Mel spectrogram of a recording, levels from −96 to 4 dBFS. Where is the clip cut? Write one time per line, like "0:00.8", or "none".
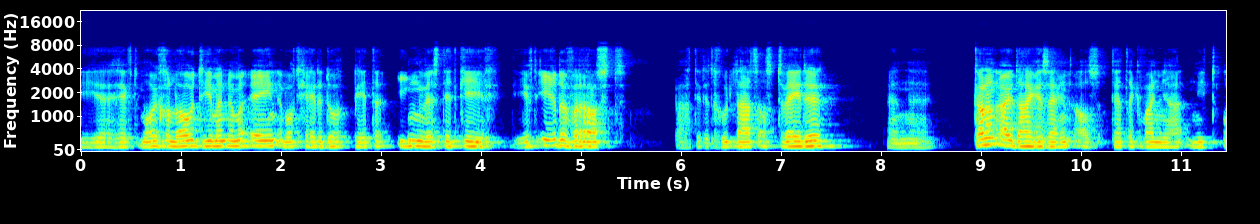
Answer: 0:05.8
